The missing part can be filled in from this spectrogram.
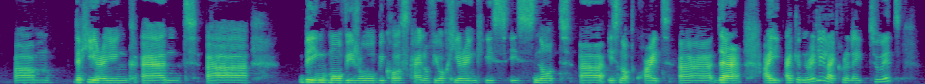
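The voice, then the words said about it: Non-native foreign accent in English. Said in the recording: “I was a foreign person in the UK ... obviously I have an accent ... you have an accent, like you're not native”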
